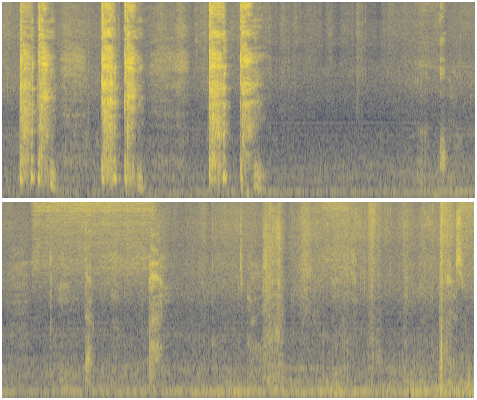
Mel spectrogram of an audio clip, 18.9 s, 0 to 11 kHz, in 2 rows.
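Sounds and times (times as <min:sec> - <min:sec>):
man coughing: 0:00.3 - 0:01.2, 0:02.0 - 0:03.0, 0:04.1 - 0:05.4.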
